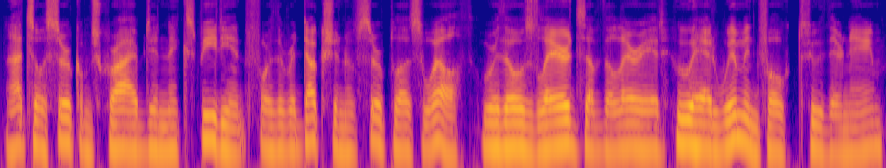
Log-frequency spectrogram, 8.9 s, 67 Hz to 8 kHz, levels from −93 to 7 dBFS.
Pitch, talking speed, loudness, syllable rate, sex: 115 Hz, 155 wpm, -19 LUFS, 4.2 syllables/s, male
